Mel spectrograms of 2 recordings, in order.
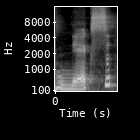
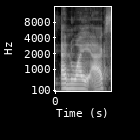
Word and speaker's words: NYX: Anyway, she recommended one by the makeup brand NYX, which I had no idea, by the way, that it's pronounced NYX. It's NYX.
